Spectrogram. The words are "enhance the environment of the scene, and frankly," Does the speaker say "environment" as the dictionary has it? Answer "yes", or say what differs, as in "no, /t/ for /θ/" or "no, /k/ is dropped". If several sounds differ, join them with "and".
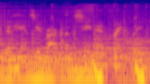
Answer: no, /ɹ/ is dropped and /n/ is dropped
